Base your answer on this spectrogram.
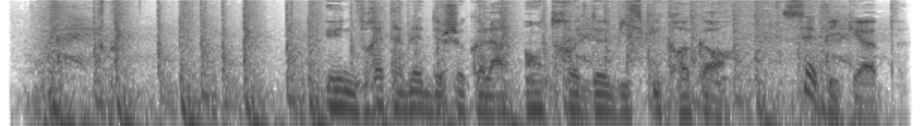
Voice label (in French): pub web; Pick Up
